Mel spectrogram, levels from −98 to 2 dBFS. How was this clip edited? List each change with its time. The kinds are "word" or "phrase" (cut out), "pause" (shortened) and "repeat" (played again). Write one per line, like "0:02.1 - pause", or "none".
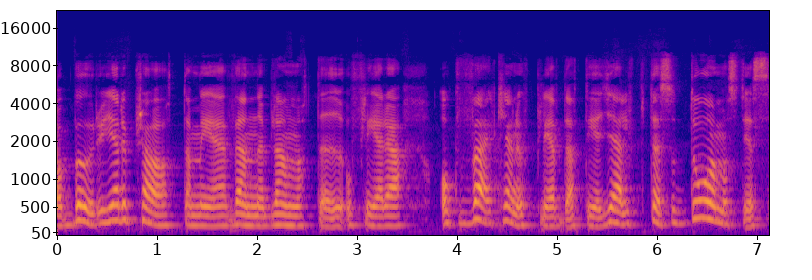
none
